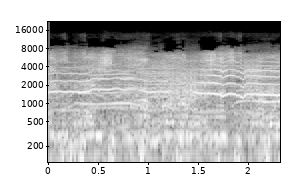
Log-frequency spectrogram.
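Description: Women shrieking and squealing in a loud, crowded club, with long, high, wavering squeals.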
